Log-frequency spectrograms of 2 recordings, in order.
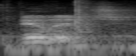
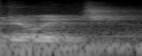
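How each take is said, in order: First: The second syllable has a reduced schwa vowel. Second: The second syllable has a full, unreduced vowel. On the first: The speaker calls it right. "I would use the schwa" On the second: The speaker calls it wrong. "because I don't say village"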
